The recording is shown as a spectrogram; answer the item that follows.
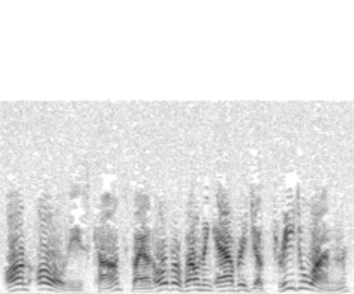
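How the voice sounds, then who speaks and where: A man's voice: on the high side, big pitch swings, moderate pace, pushed and bright, husky. A man announcing and selling in a 1940s radio style, emphatic and polished. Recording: muffled vintage radio broadcast.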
